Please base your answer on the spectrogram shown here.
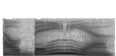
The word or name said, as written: Albania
